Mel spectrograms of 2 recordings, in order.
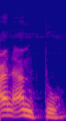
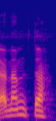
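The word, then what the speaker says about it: أنعمت: Baca an'amtu padahal an'amtah.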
